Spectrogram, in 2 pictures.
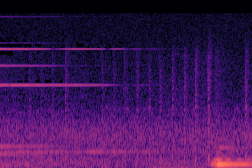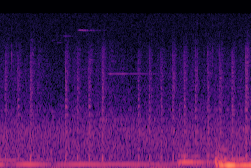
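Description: Soundtrack music: a bell-like chime rings out and fades at the start. Low sustained bass notes come in about three seconds in, over a soft, even ticking.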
